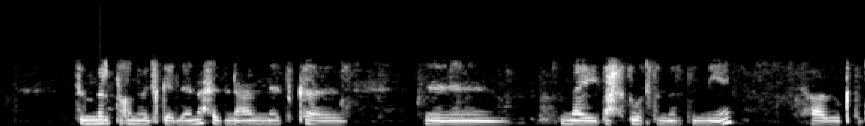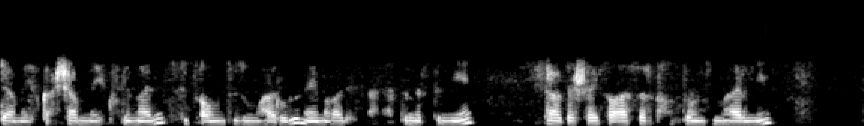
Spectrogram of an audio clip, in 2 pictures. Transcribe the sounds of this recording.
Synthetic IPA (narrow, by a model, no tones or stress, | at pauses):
t̪ʰɨmhɨɾt̪ʰixɨnɨwɨlɡɐlɐnaħɨzinʕaβɨnːɐt̪kʰa | najt̪ʰaħt̪ʰo̞t̪ʰːɨmhɨɾt̪ʰinːije | aβkʼɐd̪amajskʰaʕʃaβnajkʰɨ̥flimalɐt̪hɨt͡sʼawunt̪ʰuzɨmːahaɾulːunajmɐɣʼalhɨsʼanat̪ʰːɨmhɨɾt̪ʰinːije | t̪ʰaβt̪ʰaʃajsɐβʕasɐɾt̪ʰɐ̥xɨlt̪ʰowonzɨmːhaɾni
